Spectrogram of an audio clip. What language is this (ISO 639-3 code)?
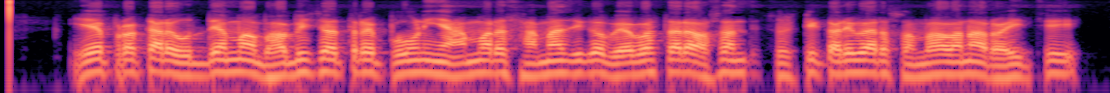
ori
